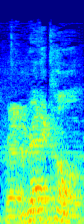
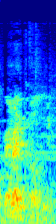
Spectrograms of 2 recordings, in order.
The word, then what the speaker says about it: reticle: I'm sorry, give me the pronunciation again. Reticle. Reticle.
